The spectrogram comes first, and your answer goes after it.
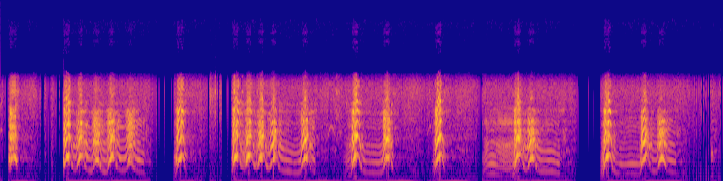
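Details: A furious dog barks fiercely through a fence at a passing walker; loud harsh barks in quick clusters of three to five, separated by short pauses, with some drawn-out whining, growly barks.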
